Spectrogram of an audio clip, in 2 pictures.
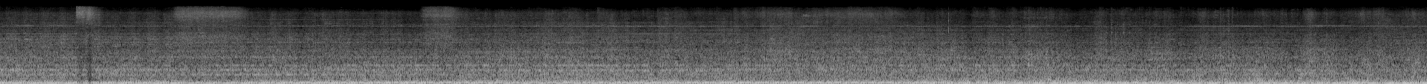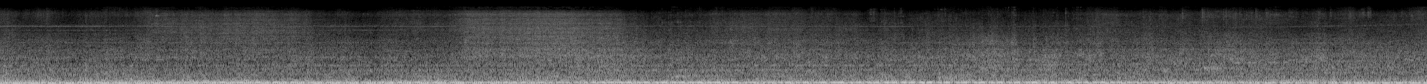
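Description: Heavy freight cars of a high-and-wide train rolling past, with a steady rumble of wheels on the rails. A few brief high-pitched wheel screeches rise above it now and then.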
